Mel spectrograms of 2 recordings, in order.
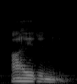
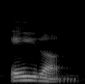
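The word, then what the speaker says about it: eiron: see what is the origin of the term irony the term irony has its roots in the greek common character aeron or iron it's spelled as e i r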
